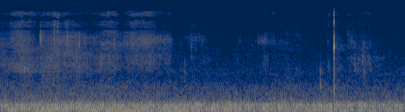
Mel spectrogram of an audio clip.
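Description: Faint room noise with a steady low hum, a soft rustling hiss for the first second and a half, and a single sharp click a little past three seconds in.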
